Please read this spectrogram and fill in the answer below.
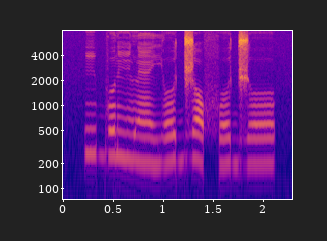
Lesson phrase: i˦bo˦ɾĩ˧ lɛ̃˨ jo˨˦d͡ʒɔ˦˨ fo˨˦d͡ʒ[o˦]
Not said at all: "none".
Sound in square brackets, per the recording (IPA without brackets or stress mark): o˧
